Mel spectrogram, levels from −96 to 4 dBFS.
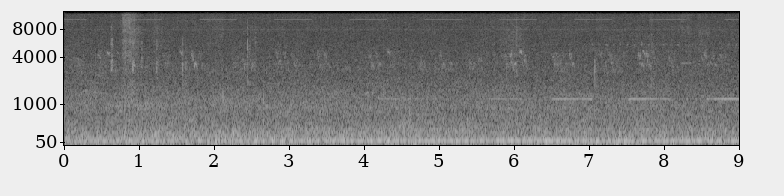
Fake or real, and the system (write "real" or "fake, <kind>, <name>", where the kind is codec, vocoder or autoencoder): real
